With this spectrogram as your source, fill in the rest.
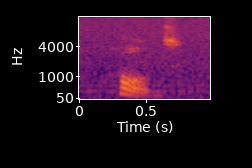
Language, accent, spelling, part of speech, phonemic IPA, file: English, US, holds, noun / verb, /hoʊldz/, En-us-holds.ogg
- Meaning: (noun) plural of hold; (verb) third-person singular simple present indicative of hold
